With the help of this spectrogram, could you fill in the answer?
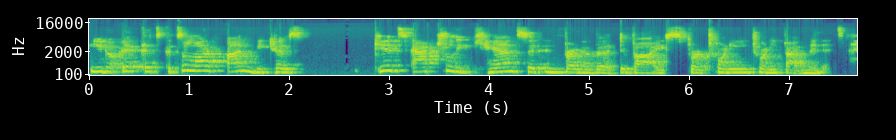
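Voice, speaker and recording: A woman with a Gujarati accent speaks at a high pitch and a moderate pace. Her intonation is lively while her loudness stays very even. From India, Gujarat (Vadodara). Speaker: language teacher and school founder. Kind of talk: podcast interview.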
